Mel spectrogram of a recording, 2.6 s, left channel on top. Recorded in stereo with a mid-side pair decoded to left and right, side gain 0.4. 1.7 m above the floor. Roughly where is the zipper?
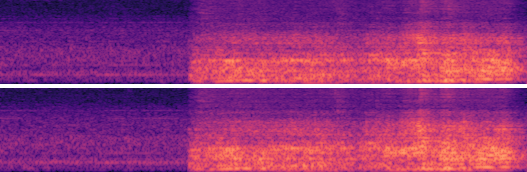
Ahead right.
